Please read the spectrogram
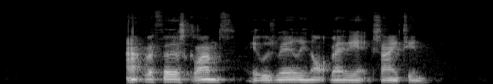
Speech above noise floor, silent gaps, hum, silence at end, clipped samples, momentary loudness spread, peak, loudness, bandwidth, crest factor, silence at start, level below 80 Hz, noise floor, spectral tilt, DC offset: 52 dB; none; none; 0.65 s; under 0.1%; 10 LU; 0 dBFS; -21 LUFS; 12 kHz; 22 dB; 1.25 s; -66 dBFS; -73 dBFS; -6 dB/octave; under 0.1%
